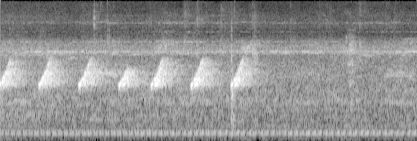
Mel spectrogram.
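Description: A bird calling in a quick, even series of short rising chirps, about two to three a second, which stop about two and a half seconds in. A steady low hum runs underneath.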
